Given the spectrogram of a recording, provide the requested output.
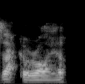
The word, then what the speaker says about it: Zakaria: First of all, I think his name's pronounced Zakaria.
